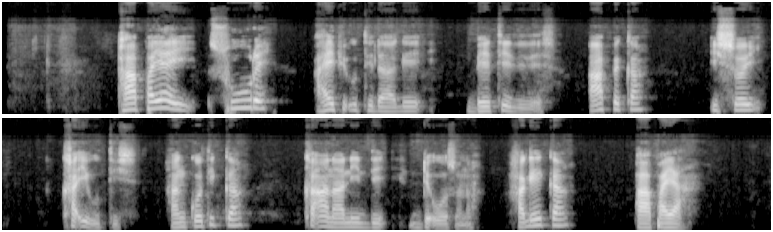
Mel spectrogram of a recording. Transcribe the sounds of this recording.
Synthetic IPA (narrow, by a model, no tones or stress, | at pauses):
paːpːɐjɐjsuːɾɛ | ʔɐjfɪʊt̪ːɪd̪aːɡe̞ː | be̞ːt̪ːid̪ɪd̪ḛːs | ʔaːpːɛkːɐ | ɪsːɔj | kʰɐʔɪʊt̪ːis | hɐŋkːoːt̪ɪkːɐ | kʰɐɐnaːniːd̪ːɪ | d̪ɛʔo̞ːsɔnɐ | hɐɡe̞ːkːɐ | paːpːɐjaː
